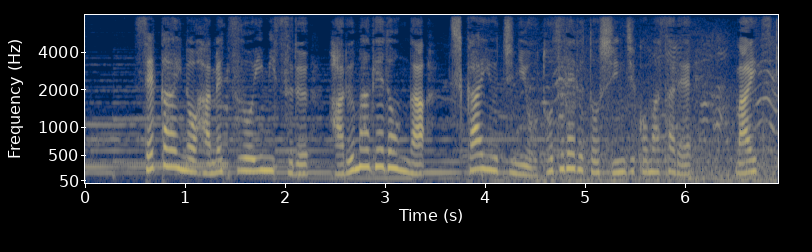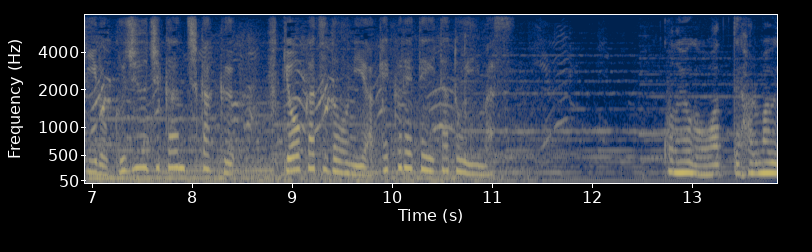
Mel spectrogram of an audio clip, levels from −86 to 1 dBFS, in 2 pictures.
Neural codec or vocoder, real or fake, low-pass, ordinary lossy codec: none; real; none; none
